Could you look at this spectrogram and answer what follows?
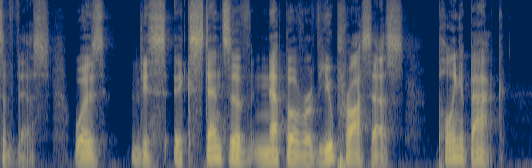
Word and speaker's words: NEPA: And this is I think it's usually pronounced NEPA.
